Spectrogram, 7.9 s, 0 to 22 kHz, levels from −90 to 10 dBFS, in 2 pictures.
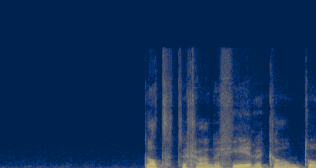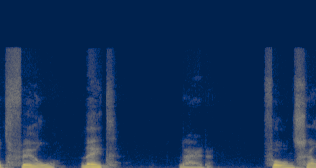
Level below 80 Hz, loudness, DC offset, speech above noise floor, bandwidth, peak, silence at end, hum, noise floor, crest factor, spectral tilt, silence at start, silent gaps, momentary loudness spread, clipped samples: -66 dBFS; -21 LUFS; under 0.1%; 55 dB; 15.5 kHz; -2 dBFS; 0 s; none; -75 dBFS; 20 dB; -8 dB/octave; 1.8 s; none; 13 LU; under 0.1%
